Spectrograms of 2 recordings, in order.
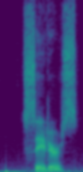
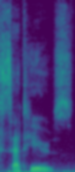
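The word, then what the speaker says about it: Satyrs: released leonan and set seders um i always want to pronounce them like set ears but it's seder uh so oh my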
